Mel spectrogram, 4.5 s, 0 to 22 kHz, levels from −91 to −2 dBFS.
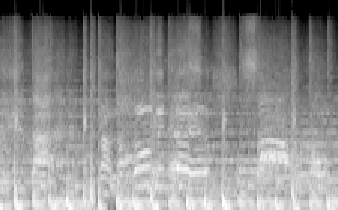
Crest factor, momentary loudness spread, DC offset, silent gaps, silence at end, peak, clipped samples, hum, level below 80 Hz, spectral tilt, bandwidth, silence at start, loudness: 10 dB; 4 LU; under 0.1%; none; 0 s; 0 dBFS; 0.3%; none; -18 dBFS; -5.5 dB/octave; 16 kHz; 0 s; -12 LUFS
